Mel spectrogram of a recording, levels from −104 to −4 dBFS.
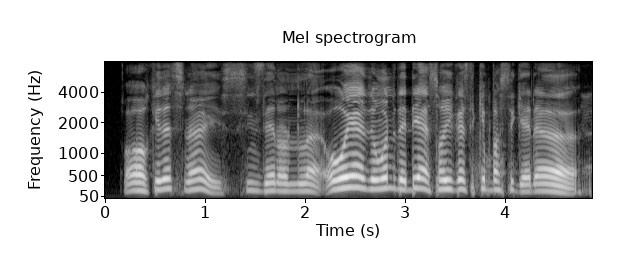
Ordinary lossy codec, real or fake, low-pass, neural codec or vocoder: none; real; none; none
